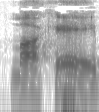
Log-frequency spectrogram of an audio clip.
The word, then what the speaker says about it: mache: And the key word here is mache. M-A-C-H, long E, mache.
